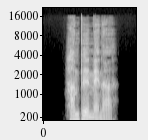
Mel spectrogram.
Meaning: nominative/accusative/genitive plural of Hampelmann
- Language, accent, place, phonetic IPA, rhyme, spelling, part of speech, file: German, Germany, Berlin, [ˈhampl̩ˌmɛnɐ], -ampl̩mɛnɐ, Hampelmänner, noun, De-Hampelmänner.ogg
